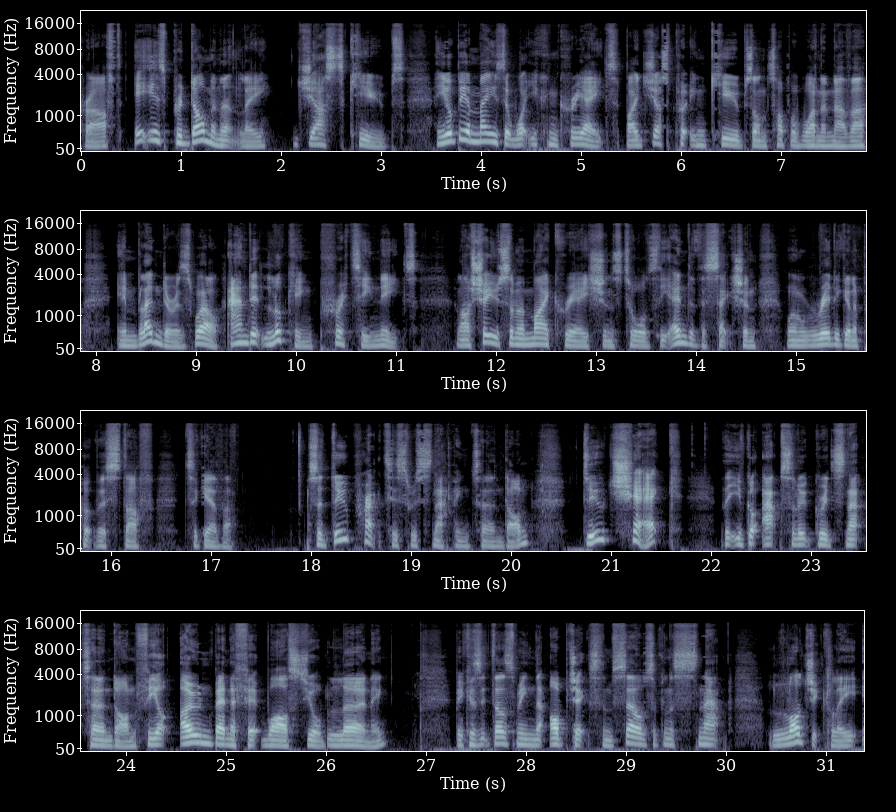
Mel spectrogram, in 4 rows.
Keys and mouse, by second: 19.0 KP_7, 20.1 KP_3, 21.6-27.3 drag, 28.4 g, 30.6 shift+a.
